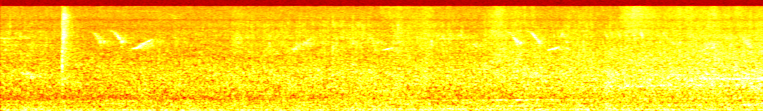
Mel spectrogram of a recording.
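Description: Faint, short bird chirps every second or so over a low, steady background rumble, with one click just over half a second in.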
